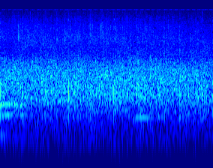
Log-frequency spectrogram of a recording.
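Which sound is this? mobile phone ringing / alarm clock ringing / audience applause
audience applause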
